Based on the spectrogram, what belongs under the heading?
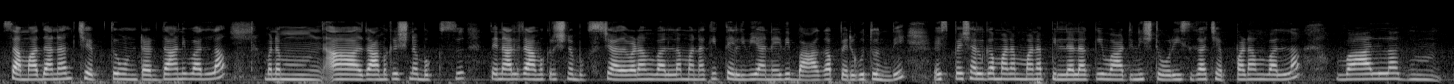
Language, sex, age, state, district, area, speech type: Telugu, female, 45-60, Andhra Pradesh, Srikakulam, urban, spontaneous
